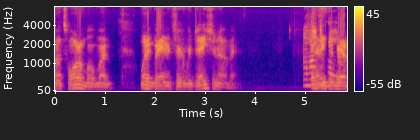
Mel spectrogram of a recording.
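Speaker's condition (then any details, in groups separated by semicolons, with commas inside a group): ALS; likely bulbar form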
